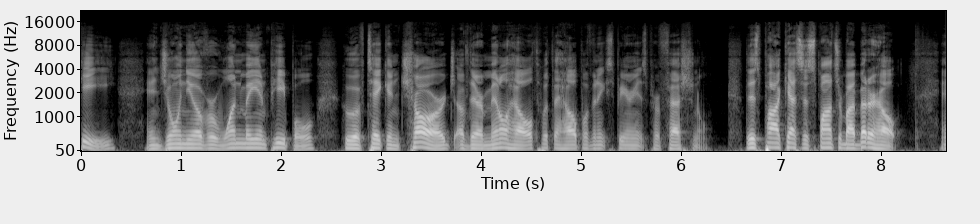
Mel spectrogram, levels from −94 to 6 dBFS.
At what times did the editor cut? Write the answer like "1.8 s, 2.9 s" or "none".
6.5 s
